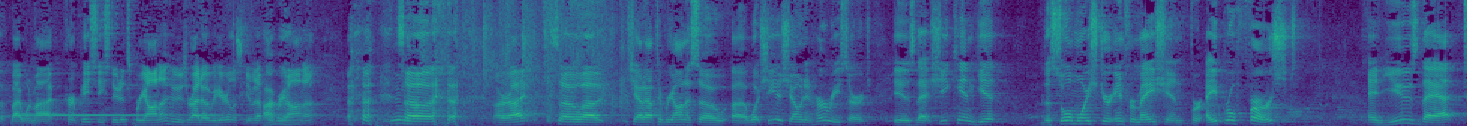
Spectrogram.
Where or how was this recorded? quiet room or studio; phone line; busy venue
busy venue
